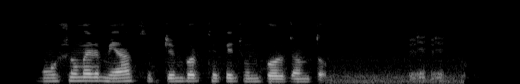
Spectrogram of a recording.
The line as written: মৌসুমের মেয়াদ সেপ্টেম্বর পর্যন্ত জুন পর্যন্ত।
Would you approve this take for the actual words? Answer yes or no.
no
